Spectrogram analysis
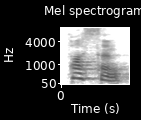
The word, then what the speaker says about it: fasten: T, like لما تجي بنص الكلمة مثل كلمة fasten. Fasten, مش fasten. Fasten your seatbelt.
